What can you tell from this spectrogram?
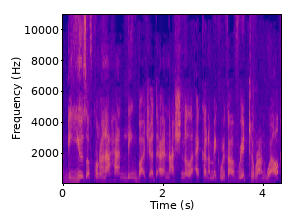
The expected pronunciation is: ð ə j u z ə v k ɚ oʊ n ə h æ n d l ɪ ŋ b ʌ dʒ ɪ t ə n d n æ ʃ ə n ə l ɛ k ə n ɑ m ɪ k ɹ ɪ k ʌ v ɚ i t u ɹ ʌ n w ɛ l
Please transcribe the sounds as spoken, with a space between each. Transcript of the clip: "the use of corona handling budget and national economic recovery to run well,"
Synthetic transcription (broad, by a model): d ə j u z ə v k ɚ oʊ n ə h æ n d l ɪ ŋ b ʌ dʒ ɪ t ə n n æ ʃ ə n ə l ɛ k ə n ɑ m ɪ k ɹ ɪ k ʌ v ɚ i t u ɹ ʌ n w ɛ l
